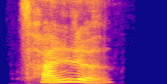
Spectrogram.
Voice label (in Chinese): "残忍", Chinese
